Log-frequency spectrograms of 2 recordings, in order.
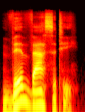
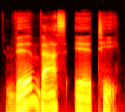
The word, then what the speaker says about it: vivacity: Notice how it has four distinct syllables, vivacity. Now, the absolute key here, your vowel anchor if you will, is that stressed second syllable, vas. It firmly rhymes with the word gas.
